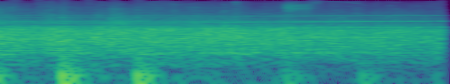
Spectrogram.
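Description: Audience applause, an even clatter, with the last notes of the intro music fading under it and a few low thumps in the first second.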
